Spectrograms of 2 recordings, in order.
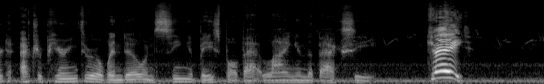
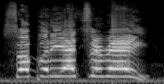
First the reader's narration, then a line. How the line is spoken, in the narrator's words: shouted, sprinting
